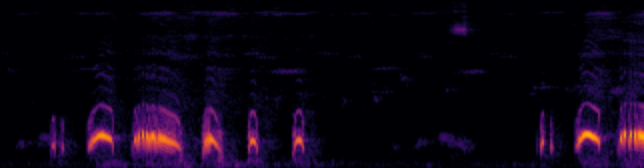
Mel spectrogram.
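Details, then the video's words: Spotted dove, used as a lure for trapping birds: two faint short notes, then a series of low arched coos, one long and rough with a trembling texture, then softer clipped coos; the phrase repeats after a pause. "suara burung tekukur pikat ampuh"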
